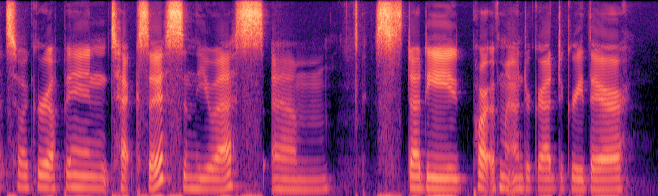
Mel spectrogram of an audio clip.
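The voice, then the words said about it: American accent, not British. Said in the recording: “I am not originally British, if you can't tell from my accent.”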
